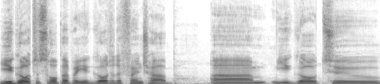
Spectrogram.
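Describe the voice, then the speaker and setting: A man with a non-native accent speaks at a fairly high pitch. The sound is dry and close with no echo, in a very clean recording with a silent background. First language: not English. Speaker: playwright and director. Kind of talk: casual interview chat. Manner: animated.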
